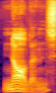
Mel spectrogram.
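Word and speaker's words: New Orleans: I pronounce it Nolans to give it some authenticity.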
